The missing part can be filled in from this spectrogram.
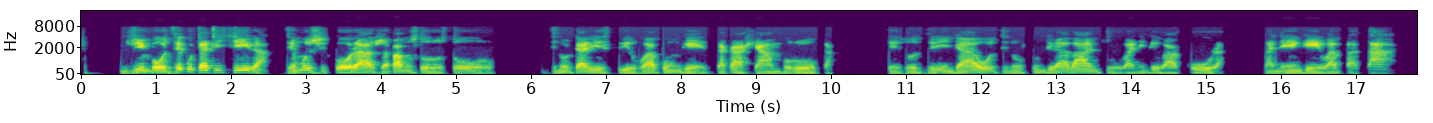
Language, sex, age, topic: Ndau, female, 50+, education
